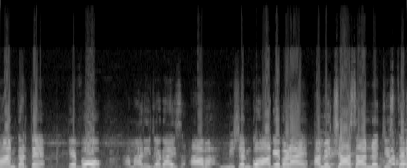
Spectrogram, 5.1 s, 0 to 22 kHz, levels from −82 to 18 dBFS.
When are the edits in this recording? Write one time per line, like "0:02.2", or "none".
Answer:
0:03.9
